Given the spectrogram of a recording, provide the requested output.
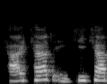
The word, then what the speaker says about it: KiCad: it all out in KiCad actually is how you meant to pronounce it, and I'll put it all on Hackster and GitHub.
